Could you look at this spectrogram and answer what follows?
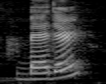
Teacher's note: quando a gente fala no inglês americano pode ser tanto beder né com uma pronúncia de D ou better com som de R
